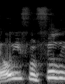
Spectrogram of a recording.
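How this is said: It is said in an excited, happy tone.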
